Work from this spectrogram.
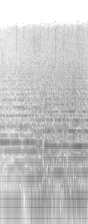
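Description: Steady, soft rain falling, a faint continuous patter heard during a wartime documentary's approach to Rangoon, with a constant low hum underneath.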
